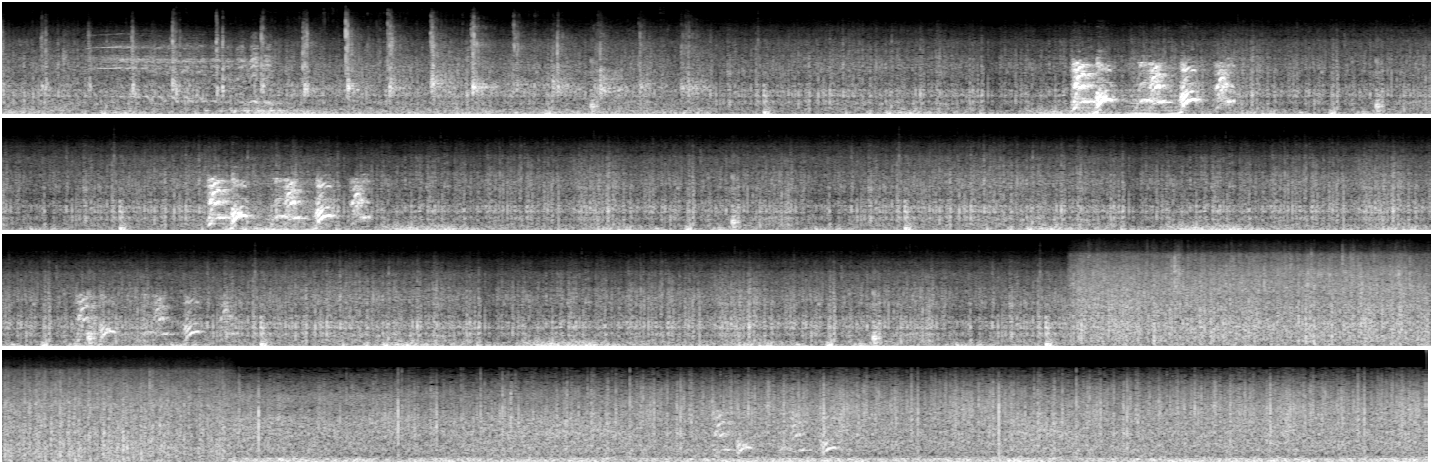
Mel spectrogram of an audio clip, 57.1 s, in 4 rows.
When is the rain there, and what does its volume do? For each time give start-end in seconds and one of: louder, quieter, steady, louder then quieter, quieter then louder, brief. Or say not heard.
0.0-57.1 louder.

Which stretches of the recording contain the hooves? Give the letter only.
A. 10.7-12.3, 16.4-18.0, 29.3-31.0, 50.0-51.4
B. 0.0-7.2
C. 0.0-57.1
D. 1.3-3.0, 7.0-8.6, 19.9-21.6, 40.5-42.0
B.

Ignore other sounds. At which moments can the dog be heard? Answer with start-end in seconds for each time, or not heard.
10.7-12.3, 16.4-18.0, 29.3-31.0, 50.0-51.4.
